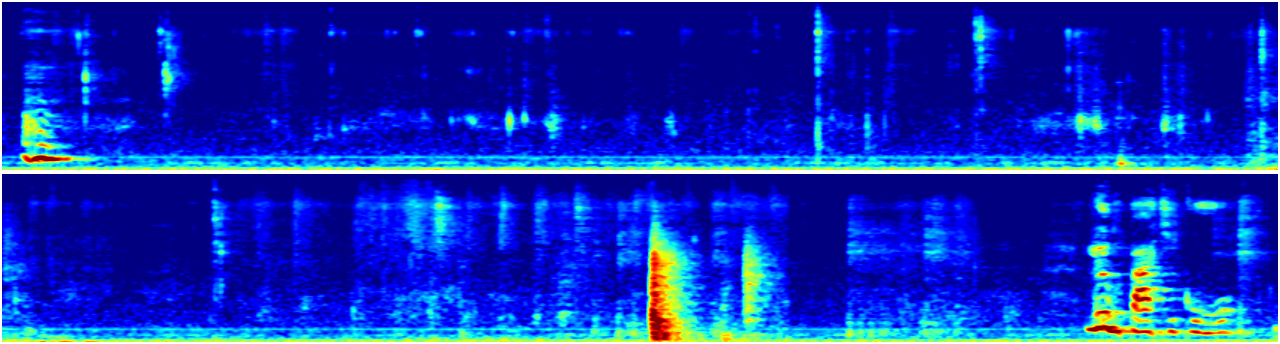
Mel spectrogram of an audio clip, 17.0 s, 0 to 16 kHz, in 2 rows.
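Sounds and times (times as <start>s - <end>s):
person chewing food: 0.4s - 10.8s.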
